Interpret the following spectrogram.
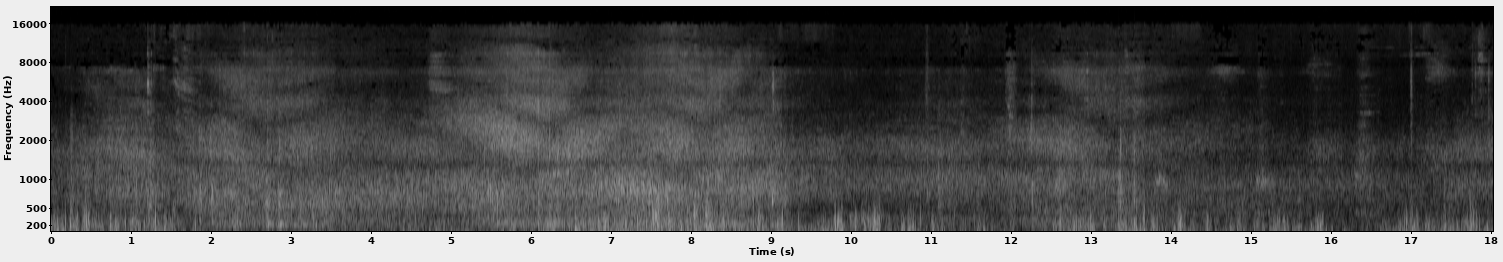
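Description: Outdoor street noise: a passing vehicle swells to a peak a few seconds in and fades again, over a constant traffic hum and gusts of wind rumbling on the microphone.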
